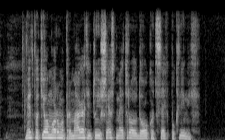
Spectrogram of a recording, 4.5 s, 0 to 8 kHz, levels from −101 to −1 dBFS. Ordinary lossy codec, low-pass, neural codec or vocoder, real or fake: none; 7.2 kHz; none; real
